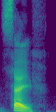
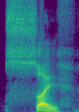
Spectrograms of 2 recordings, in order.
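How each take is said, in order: First: سیف with a light everyday s; سیف, no heaviness on the s; ordinary Sin. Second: صیف with a heavy drawn-out s; صیف, weighty opening, not a thin sin; emphatic Sad. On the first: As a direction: say سیف with a thin s and front vowel, "sayf". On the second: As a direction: say صیف with thick s and darkened vowel. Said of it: "اما صاد". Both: Shown as a demonstration.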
